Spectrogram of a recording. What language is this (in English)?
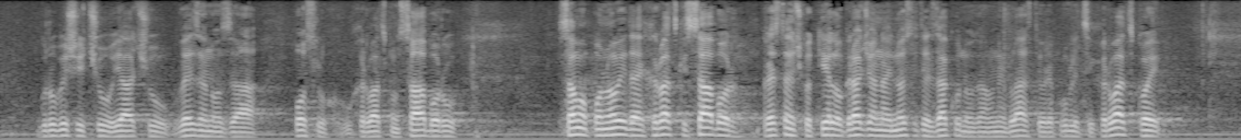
Croatian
